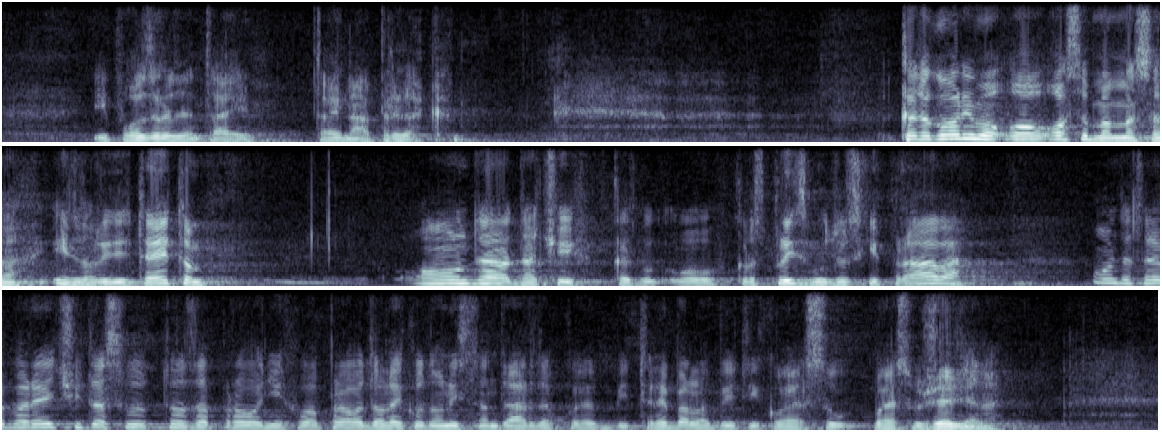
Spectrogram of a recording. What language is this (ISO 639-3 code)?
hrv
